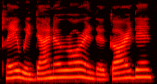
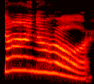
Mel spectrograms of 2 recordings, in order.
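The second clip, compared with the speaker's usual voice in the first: put-on much higher, louder toddler call; little boy calling happily; George voice; 14 semitones higher, 5 dB louder than usual. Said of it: "says George".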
